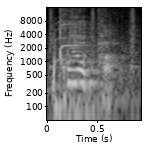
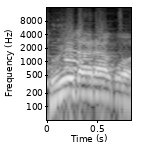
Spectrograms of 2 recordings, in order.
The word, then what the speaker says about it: 토요타: 이게 토요타 도요다라고 하죠. 다 발음인데 네, 다. 나중에 저희가 또 풀겠지만 그래서 오늘은 그 얘기가 나올 때까지는 토요타라고 이야기해주세요. 제일 아재 같은 발음은 도요다입니다.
